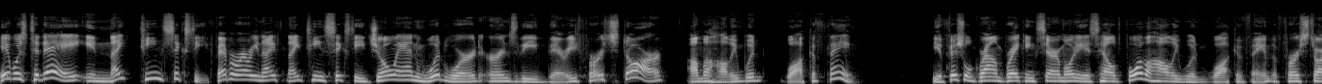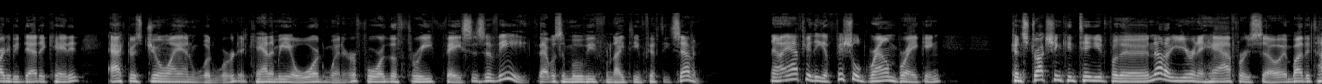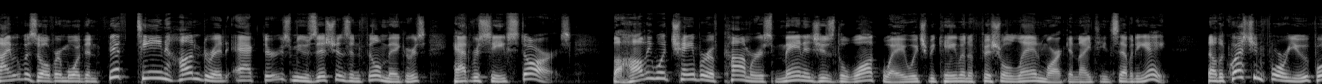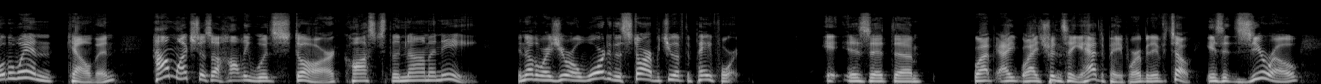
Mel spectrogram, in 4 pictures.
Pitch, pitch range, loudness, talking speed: 155 Hz, 135-190 Hz, -23 LUFS, 180 wpm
